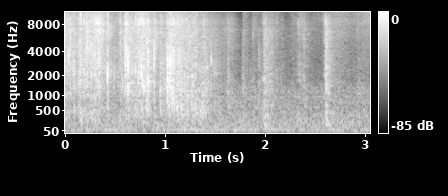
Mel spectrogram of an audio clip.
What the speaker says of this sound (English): Let's unwrap it and let's see what we got.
